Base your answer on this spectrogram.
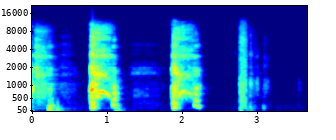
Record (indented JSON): {
  "three_cough_length": "3.7 s",
  "three_cough_amplitude": 32712,
  "three_cough_signal_mean_std_ratio": 0.38,
  "survey_phase": "beta (2021-08-13 to 2022-03-07)",
  "age": "65+",
  "gender": "Female",
  "wearing_mask": "No",
  "symptom_none": true,
  "smoker_status": "Ex-smoker",
  "respiratory_condition_asthma": false,
  "respiratory_condition_other": true,
  "recruitment_source": "REACT",
  "submission_delay": "1 day",
  "covid_test_result": "Negative",
  "covid_test_method": "RT-qPCR",
  "influenza_a_test_result": "Negative",
  "influenza_b_test_result": "Negative"
}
